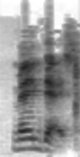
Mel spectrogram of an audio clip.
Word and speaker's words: Mendes: Menendez? How do you say his name? What do you say? Mendes.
